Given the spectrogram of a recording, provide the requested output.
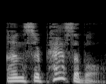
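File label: "unsurpassable", British English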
